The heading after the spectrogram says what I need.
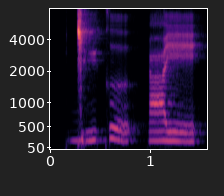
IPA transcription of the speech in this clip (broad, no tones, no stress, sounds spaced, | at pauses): ɡ͡ǀ y k ʊ | ʕ e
